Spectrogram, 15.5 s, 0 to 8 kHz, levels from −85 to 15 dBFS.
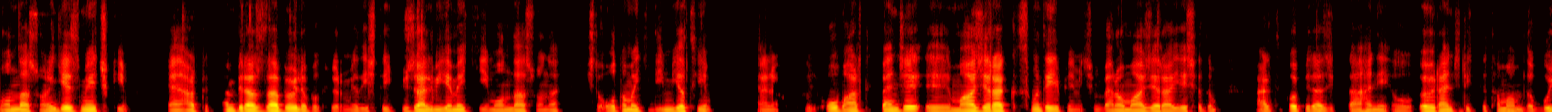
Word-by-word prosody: ondan 125 Hz, +1 st, +1 dB
sonra 120 Hz, +5 st, -7 dB
gezmeye 135 Hz, -1 st, +4 dB
çıkayım. -, -, -12 dB, 0.4 s
Yani, 100 Hz, 0 st, -4 dB
artık 115 Hz, +6 st, -6 dB
ben 140 Hz, -1 st, -1 dB
biraz 130 Hz, 0 st, +6 dB
daha 135 Hz, -1 st, +8 dB
böyle 130 Hz, -2 st, +4 dB
bakıyorum 95 Hz, -2 st, -14 dB
ya 110 Hz, -, -10 dB
da, -, -, -11 dB
işte, 115 Hz, +1 st, -10 dB
güzel 120 Hz, 0 st, +2 dB
bir 120 Hz, -, -1 dB
yemek 120 Hz, 0 st, +1 dB
yiyeyim, 115 Hz, +4 st, -10 dB
ondan 115 Hz, 0 st, -3 dB
sonra, 115 Hz, +4 st, -12 dB, 0.3 s
işte, -, -, -18 dB
odama 120 Hz, +2 st, -1 dB
gideyim, 115 Hz, +2 st, -6 dB
yatayım. 115 Hz, -3 st, -1 dB, 0.5 s
Yani, 100 Hz, -1 st, -10 dB, 0.5 s
o 135 Hz, +1 st, +3 dB
ba 135 Hz, -, -3 dB
artık 140 Hz, 0 st, -2 dB
bence, 145 Hz, +1 st, +4 dB
eee, 120 Hz, 0 st, -5 dB
macera 120 Hz, +4 st, +5 dB
kısmı 140 Hz, -1 st, -5 dB
değil 130 Hz, -1 st, +2 dB
benim 105 Hz, -2 st, -15 dB
için. 100 Hz, +1 st, -21 dB
Ben 115 Hz, +1 st, -6 dB
o 120 Hz, 0 st, -1 dB
macerayı 120 Hz, -1 st, -1 dB
yaşadım, 145 Hz, +5 st, -7 dB, 0.4 s
artık 150 Hz, +7 st, -8 dB
o 155 Hz, -1 st, +2 dB
birazcık 130 Hz, -8 st, -4 dB
daha, 130 Hz, 0 st, -6 dB
hani, 125 Hz, -1 st, -5 dB
o 110 Hz, 0 st, -12 dB
öğrencilikte 130 Hz, +3 st, 0 dB
tamam 140 Hz, -4 st, -7 dB
da 95 Hz, -1 st, -12 dB
bu 120 Hz, +2 st, -1 dB
120 Hz, 190 wpm, -25 LUFS, 115-135 Hz, 0.5 s, daha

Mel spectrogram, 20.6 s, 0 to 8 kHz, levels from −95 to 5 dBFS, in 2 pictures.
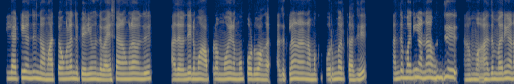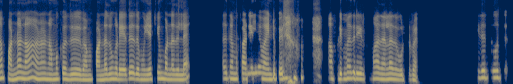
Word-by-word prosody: இல்லாட்டி 210 Hz, +2 st, 0 dB
வந்து 220 Hz, +1 st, +1 dB
நான் 185 Hz, -2 st, +1 dB
மத்தவங்கல்லாம் 200 Hz, +3 st, +1 dB
இந்த 200 Hz, -, 0 dB
பெரியவங்க, 190 Hz, +1 st, +2 dB
இந்த 180 Hz, -, +2 dB
வயசானவங்கலாம் 195 Hz, +2 st, +2 dB
வந்து 195 Hz, +2 st, +2 dB, 0.5 s
அத 180 Hz, -, -1 dB
வந்து 190 Hz, +3 st, +1 dB
என்னமோ, 195 Hz, 0 st, +1 dB
அப்பளமோ 190 Hz, 0 st, -2 dB
என்னமோ 190 Hz, 0 st, +1 dB, 0.2 s
போடுவாங்க. 180 Hz, -2 st, +1 dB, 0.2 s
அதுக்கெல்லாம் 190 Hz, +5 st, -1 dB
நான் 200 Hz, -1 st, +1 dB
நமக்குப் 180 Hz, +4 st, -4 dB
பொறுமை 190 Hz, +3 st, +1 dB
இருக்காது. 175 Hz, -2 st, -1 dB, 0.7 s
அந்தமாரி 235 Hz, +3 st, +1 dB
ஆனா 240 Hz, +3 st, +2 dB, 0.2 s
வந்து 250 Hz, +3 st, +1 dB, 0.4 s
ஆமா. 180 Hz, 0 st, +1 dB
அதுமாரி 195 Hz, +2 st, +1 dB
ஆனா 215 Hz, +2 st, +1 dB, 0.2 s
பண்ணலாம். 210 Hz, +5 st, +2 dB
ஆனா 195 Hz, +1 st, +1 dB
நமக்கு 190 Hz, +2 st, 0 dB
அது 180 Hz, +1 st, +1 dB, 0.2 s
நம்ம 170 Hz, +1 st, -1 dB
பண்ணதும் 180 Hz, +4 st, +1 dB
கிடையாது. 180 Hz, +2 st, +2 dB
அத 185 Hz, -, +1 dB
முயற்சியும் 195 Hz, +3 st, 0 dB
பண்ணது 175 Hz, -1 st, 0 dB
இல்ல. 180 Hz, -, +2 dB, 0.7 s
அதுக்கு 205 Hz, 0 st, -3 dB
நம்ம 195 Hz, +1 st, -1 dB
கடையிலே 200 Hz, +2 st, -1 dB
வாங்கிட்டு 185 Hz, +1 st, +1 dB
போயிர்லாம். 225 Hz, +4 st, +2 dB, 0.7 s
அப்பிடி 195 Hz, -1 st, -1 dB
மாதிரி 210 Hz, -2 st, +1 dB
இருக்குமா! 190 Hz, +2 st, -8 dB
அதனால 190 Hz, 0 st, +1 dB
அத 180 Hz, -, 0 dB
விட்டுருவேன். 170 Hz, -1 st, -5 dB, 1.2 s
இதைத் 240 Hz, 0 st, -1 dB
தவிர்த்து 240 Hz, 0 st, -4 dB
195 Hz, 145 wpm, -23 LUFS, 180-205 Hz, 1.2 s, பெரியவங்க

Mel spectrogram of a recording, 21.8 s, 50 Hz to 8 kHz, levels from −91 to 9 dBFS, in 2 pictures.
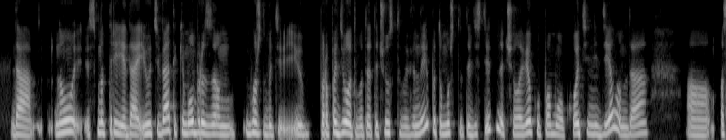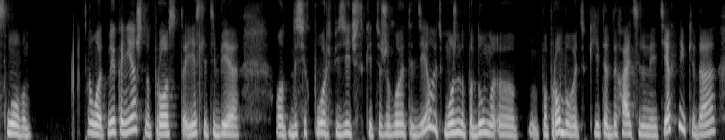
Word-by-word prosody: Да, 180 Hz, -3 st, 0 dB
н -, -, -11 dB, 0.3 s
но 230 Hz, +5 st, +5 dB
и -, -, -5 dB
смотри, 220 Hz, -2 st, +1 dB
да, 185 Hz, 0 st, +1 dB
и 185 Hz, -, +1 dB
у 205 Hz, -, +5 dB
тебя 230 Hz, +5 st, +1 dB
таким 220 Hz, -4 st, -1 dB
образом, 195 Hz, -5 st, +2 dB
может 210 Hz, -1 st, +1 dB
быть, 180 Hz, -1 st, -2 dB
и 300 Hz, -10 st, -1 dB, 0.2 s
пропадёт 205 Hz, +1 st, +4 dB
вот 175 Hz, +2 st, -4 dB
это 190 Hz, +1 st, -1 dB
чувство 215 Hz, -1 st, -2 dB
вины, 185 Hz, -, 0 dB
потому 205 Hz, -, 0 dB
что 205 Hz, -3 st, -11 dB
ты 190 Hz, -, -3 dB
действительно 195 Hz, -, -1 dB
человеку 195 Hz, +4 st, 0 dB
помог, 185 Hz, -4 st, -2 dB
хоть 205 Hz, +1 st, +1 dB
и -, -, -2 dB
не 190 Hz, -1 st, 0 dB
делом, 190 Hz, -, +1 dB
да, 195 Hz, +5 st, -3 dB, 0.6 s
а, 165 Hz, -1 st, -3 dB
а -, -, -1 dB
словом. 185 Hz, -6 st, +2 dB, 0.8 s
Вот. 200 Hz, -6 st, +3 dB
Ну 220 Hz, -, +4 dB
и, -, -, +3 dB
конечно, 240 Hz, -1 st, +1 dB
просто 195 Hz, +1 st, +1 dB
если 200 Hz, 0 st, 0 dB
тебе, 190 Hz, 0 st, +1 dB, 0.5 s
вот, 185 Hz, -2 st, 0 dB
до 185 Hz, -1 st, 0 dB
сих 215 Hz, +2 st, -7 dB
пор 215 Hz, -3 st, +1 dB
физически 195 Hz, -2 st, -3 dB
тяжело 195 Hz, +4 st, 0 dB
это 185 Hz, -2 st, -2 dB
делать, 255 Hz, -, 0 dB
можно 215 Hz, +1 st, +4 dB
подума 195 Hz, +4 st, +2 dB
э, 180 Hz, -2 st, -2 dB, 0.2 s
м, -, -, -5 dB
попробовать 210 Hz, 0 st, +2 dB
какие-то 195 Hz, 0 st, -2 dB
дыхательные 180 Hz, -2 st, -1 dB
техники. 270 Hz, -, -1 dB
Да. 195 Hz, +7 st, -1 dB
195 Hz, 155 wpm, -22 LUFS, 185-220 Hz, 0.8 s, но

